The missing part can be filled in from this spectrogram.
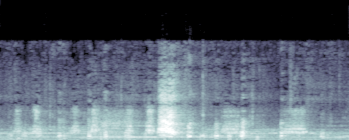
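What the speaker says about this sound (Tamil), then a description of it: "நம்ம என்ன கோழியை கூட்டு திறந்துட்டு இன்னும் இறை ஒன்றுமே போடல." Native country chickens let out of their coop in the morning, clucking in a busy overlapping chorus with one louder burst midway, fairly close and with no talking.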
